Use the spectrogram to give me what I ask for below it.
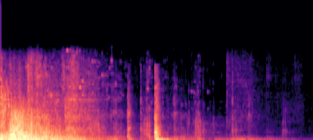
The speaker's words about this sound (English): That's a photon blast.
